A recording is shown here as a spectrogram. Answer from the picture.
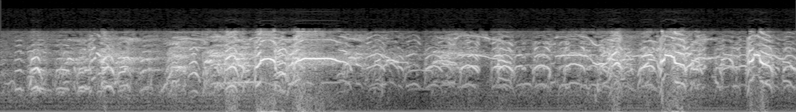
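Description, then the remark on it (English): A small flock of small gulls calls continuously, overlapping high-pitched squeals and chatter filling the whole stretch, with no voices. “Well, you know, because of its size, it does actually have a little bit higher pitch. If you sit long enough next to a small flock of gulls, you can hear every single sound they make.”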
